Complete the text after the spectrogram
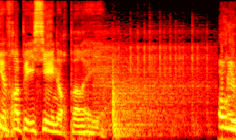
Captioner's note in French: Grincement de porte résonnant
